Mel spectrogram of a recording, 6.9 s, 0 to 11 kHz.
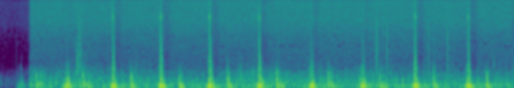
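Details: Normal heartbeat recorded with a homemade field stethoscope microphone while doing housework: regular low thumps about 88 beats a minute, with running tap water and tableware clinking in the background.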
